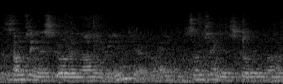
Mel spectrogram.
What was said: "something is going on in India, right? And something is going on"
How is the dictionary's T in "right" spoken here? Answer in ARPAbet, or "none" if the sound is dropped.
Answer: none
